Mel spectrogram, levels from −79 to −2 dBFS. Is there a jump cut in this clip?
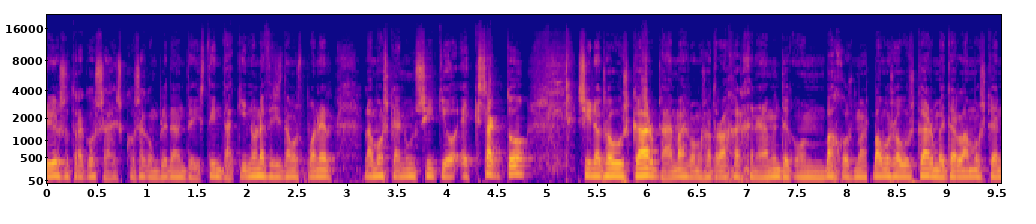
yes; 4 cuts; at 5.6 s, 6.1 s, 7.4 s, 8.2 s

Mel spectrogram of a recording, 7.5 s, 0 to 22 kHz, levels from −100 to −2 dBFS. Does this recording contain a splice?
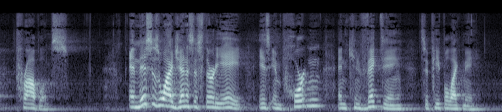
no; 0 cuts

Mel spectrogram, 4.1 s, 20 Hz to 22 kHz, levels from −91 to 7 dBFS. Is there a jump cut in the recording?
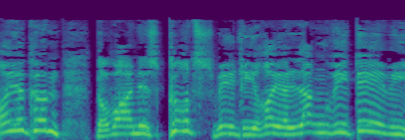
yes; 1 cut; at 2.4 s

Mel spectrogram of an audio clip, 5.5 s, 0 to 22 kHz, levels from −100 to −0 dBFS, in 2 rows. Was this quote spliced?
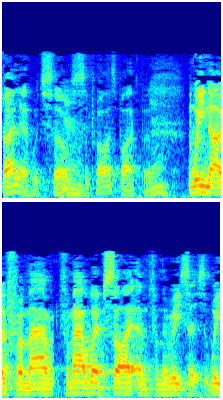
yes; 3 cuts; at 1.8 s, 2.3 s, 3.3 s

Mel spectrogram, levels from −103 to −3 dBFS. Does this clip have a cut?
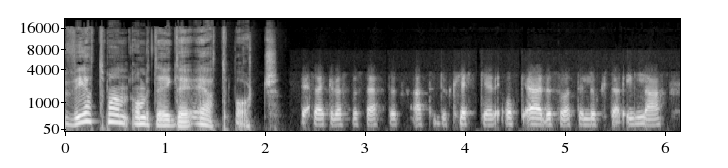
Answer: yes; 4 cuts; at 1.1 s, 2.4 s, 3.4 s, 4.3 s

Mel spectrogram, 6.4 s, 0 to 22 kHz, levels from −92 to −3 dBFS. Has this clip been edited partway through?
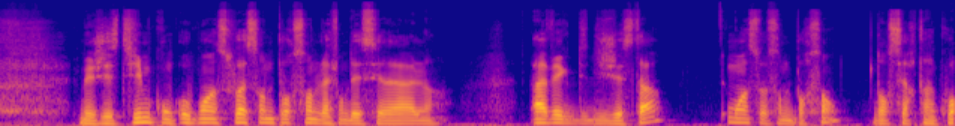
yes; 4 cuts; at 1.2 s, 2.2 s, 4.0 s, 4.9 s

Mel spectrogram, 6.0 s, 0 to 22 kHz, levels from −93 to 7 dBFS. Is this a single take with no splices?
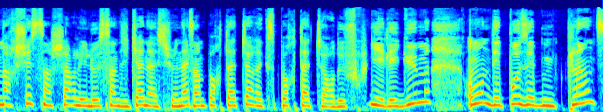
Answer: no; 1 cut; at 1.9 s

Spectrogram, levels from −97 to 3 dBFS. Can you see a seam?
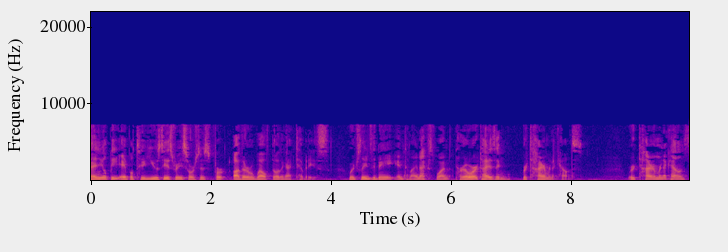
yes; 1 cut; at 6.0 s

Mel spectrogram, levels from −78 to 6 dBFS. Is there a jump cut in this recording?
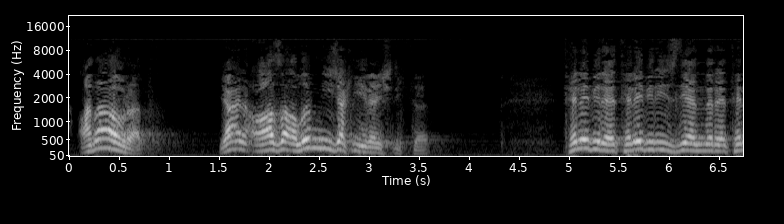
no; 0 cuts

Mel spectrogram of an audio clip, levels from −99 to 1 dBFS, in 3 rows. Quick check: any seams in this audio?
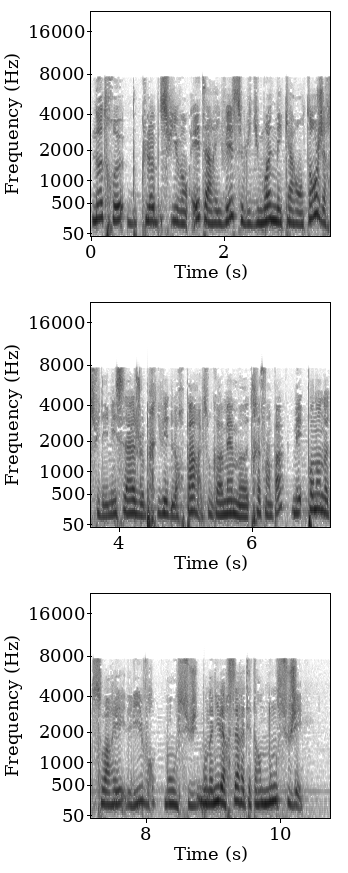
yes; 1 cut; at 6.5 s

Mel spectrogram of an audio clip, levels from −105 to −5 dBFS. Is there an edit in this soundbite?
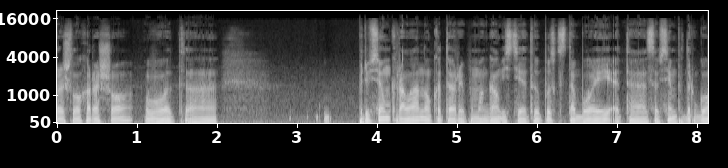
yes; 3 cuts; at 4.1 s, 5.5 s, 6.3 s

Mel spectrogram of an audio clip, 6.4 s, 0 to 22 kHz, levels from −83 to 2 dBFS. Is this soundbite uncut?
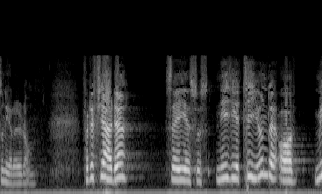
yes; 0 cuts

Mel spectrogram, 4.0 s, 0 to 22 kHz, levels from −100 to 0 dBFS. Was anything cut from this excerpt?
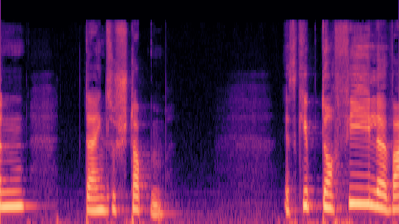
yes; 1 cut; at 1.0 s

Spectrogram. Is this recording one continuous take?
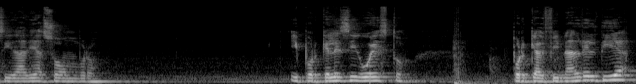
yes; 0 cuts

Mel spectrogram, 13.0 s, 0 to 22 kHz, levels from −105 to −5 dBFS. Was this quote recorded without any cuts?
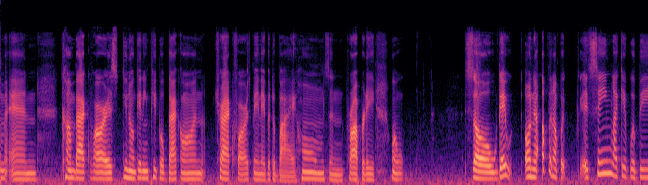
yes; 0 cuts

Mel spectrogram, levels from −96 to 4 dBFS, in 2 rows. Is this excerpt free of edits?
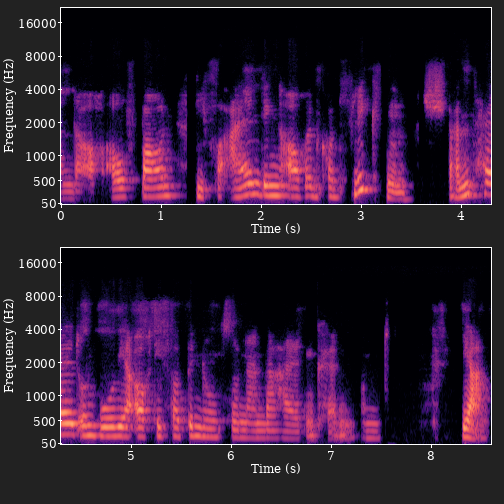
no; 2 cuts; at 1.3 s, 3.6 s

